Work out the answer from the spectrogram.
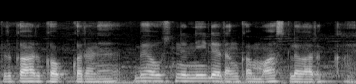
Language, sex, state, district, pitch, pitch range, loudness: Hindi, male, Uttar Pradesh, Shamli, 130 Hz, 125-145 Hz, -17 LUFS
